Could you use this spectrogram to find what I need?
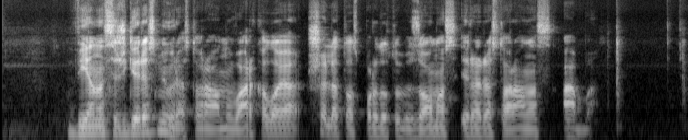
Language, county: Lithuanian, Utena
